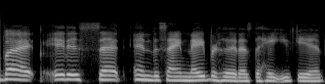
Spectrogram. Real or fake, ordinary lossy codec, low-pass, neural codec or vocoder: fake; Opus, 64 kbps; 7.2 kHz; codec, 16 kHz, 2 kbps, FunCodec, trained on Chinese and English, 25 frames a second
